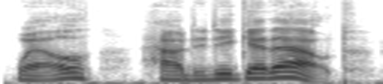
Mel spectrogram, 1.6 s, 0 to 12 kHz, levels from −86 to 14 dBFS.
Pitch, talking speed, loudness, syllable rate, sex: 145 Hz, 225 wpm, -18 LUFS, 5.4 syllables/s, male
